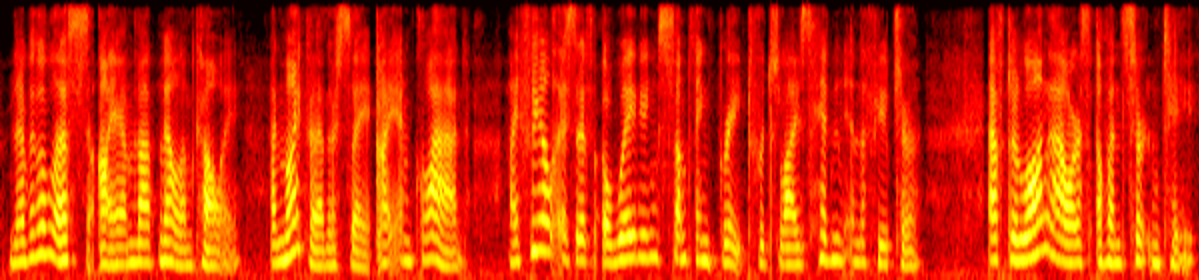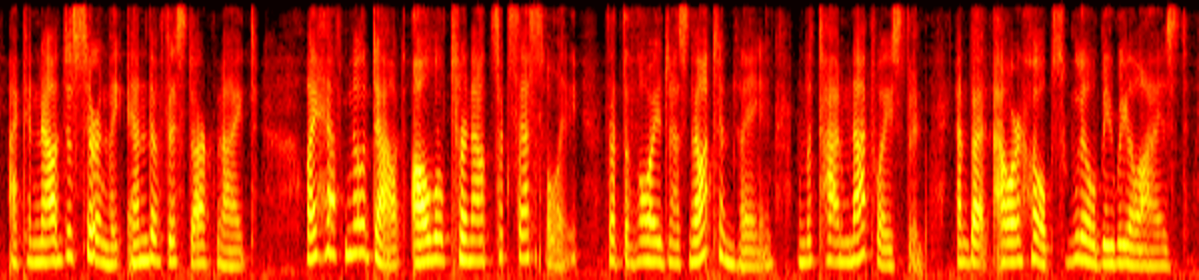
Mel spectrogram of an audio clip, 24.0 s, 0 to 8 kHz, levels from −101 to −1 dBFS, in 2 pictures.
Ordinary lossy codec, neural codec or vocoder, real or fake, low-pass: Opus, 64 kbps; codec, 24 kHz, 1.5 kbps, HILCodec; fake; 7.2 kHz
